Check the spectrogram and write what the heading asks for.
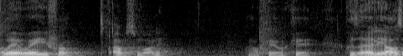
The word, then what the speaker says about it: Somali: Because obviously some people Some people say Somalian. The word that don't exist. Don't say Somalian to a Somali. That's the worst thing you can say. It sounds so weird. It's Somali.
